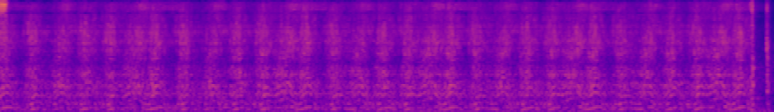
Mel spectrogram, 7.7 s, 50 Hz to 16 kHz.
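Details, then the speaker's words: 1964 Ford Falcon wagon that sat 46 years in a field with plugs removed, cranked after reinstalling plugs: labored cranking under four beats a second with no catch or pop; starter may be turning too slowly. "Nothing yet. Not even a pop. I don't know if this thing's turning over quick enough."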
